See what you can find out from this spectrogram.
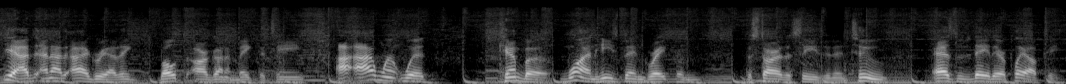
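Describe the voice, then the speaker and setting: Medium-pitched male basketball pundit over music. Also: normal speed. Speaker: basketball analyst. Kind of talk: conversational sports debate.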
